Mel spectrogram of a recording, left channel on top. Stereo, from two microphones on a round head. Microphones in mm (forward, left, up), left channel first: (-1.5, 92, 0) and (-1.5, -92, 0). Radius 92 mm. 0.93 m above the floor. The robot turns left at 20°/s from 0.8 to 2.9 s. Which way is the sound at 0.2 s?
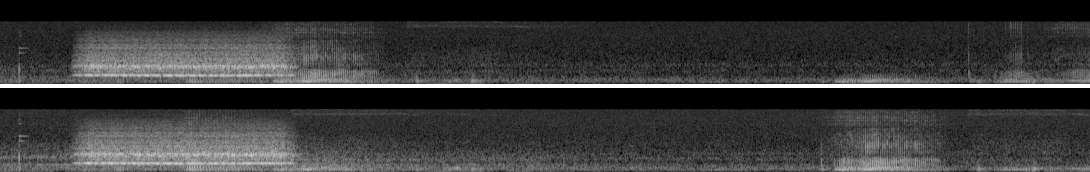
20° right (ahead or behind).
